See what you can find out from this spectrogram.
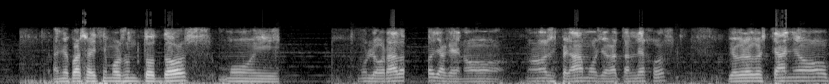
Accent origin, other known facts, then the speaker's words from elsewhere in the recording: Alcoy, Valencian Community, Spain; tengo 19 años y soy de Alcoy Alicante, algunos me conocéis ya.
